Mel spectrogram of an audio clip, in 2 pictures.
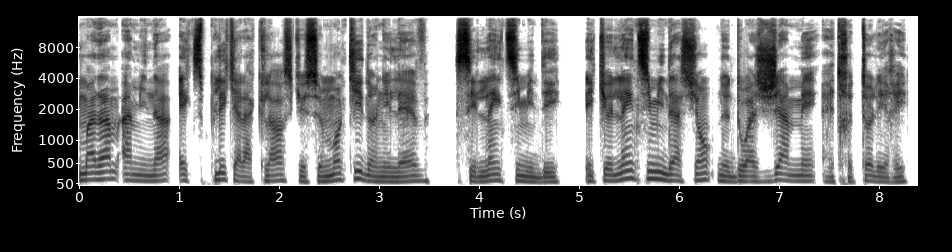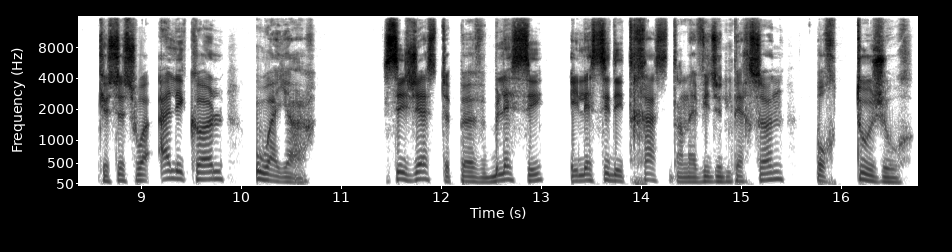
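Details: Adult male narrator; no disorder.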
